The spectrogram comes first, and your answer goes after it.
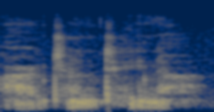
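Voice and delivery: very soft, unvoiced whisper.

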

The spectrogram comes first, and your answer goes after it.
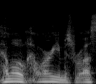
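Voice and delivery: very quiet, soft, hushed. Retelling greeting someone they spotted in a store's produce section, very quiet. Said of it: "I just very quietly said".

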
